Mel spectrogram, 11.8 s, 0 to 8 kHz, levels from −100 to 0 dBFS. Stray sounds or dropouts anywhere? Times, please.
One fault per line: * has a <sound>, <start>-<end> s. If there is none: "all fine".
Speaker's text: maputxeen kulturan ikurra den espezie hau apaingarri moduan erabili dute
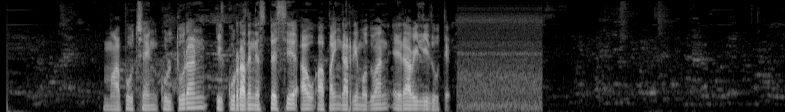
all fine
